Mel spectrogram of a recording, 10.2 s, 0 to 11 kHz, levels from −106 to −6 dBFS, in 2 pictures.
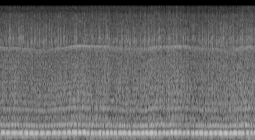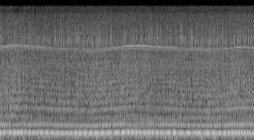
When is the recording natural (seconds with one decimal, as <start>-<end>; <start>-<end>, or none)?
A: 0.0-1.5; 5.9-10.2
